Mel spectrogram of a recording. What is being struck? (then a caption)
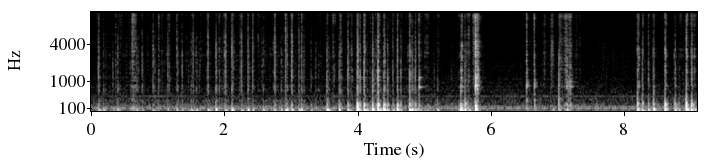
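Foam disposable plate. A thin, light, round white disposable foam plate with a ridged rim is held in both hands and tapped quickly with long nails. The result is a dense run of soft, dry, hollow clicks that drop off almost instantly, with a louder flurry midway, a quieter lull, and then brisk tapping again at the end.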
